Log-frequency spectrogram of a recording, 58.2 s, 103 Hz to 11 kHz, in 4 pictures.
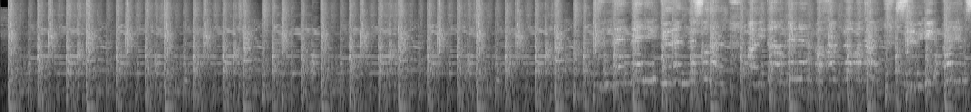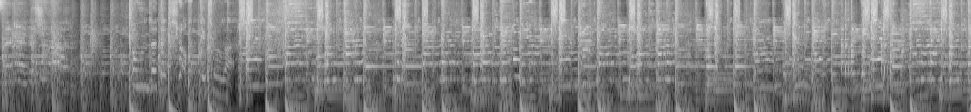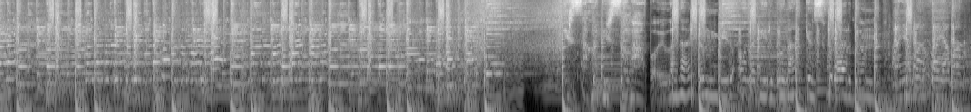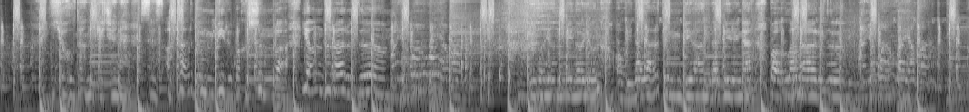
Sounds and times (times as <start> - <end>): Dance music: 0.0 - 58.2.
